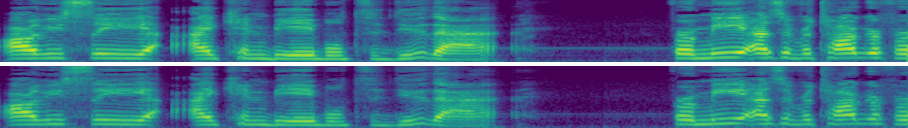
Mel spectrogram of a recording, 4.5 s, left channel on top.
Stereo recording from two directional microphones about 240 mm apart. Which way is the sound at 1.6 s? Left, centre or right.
Left.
